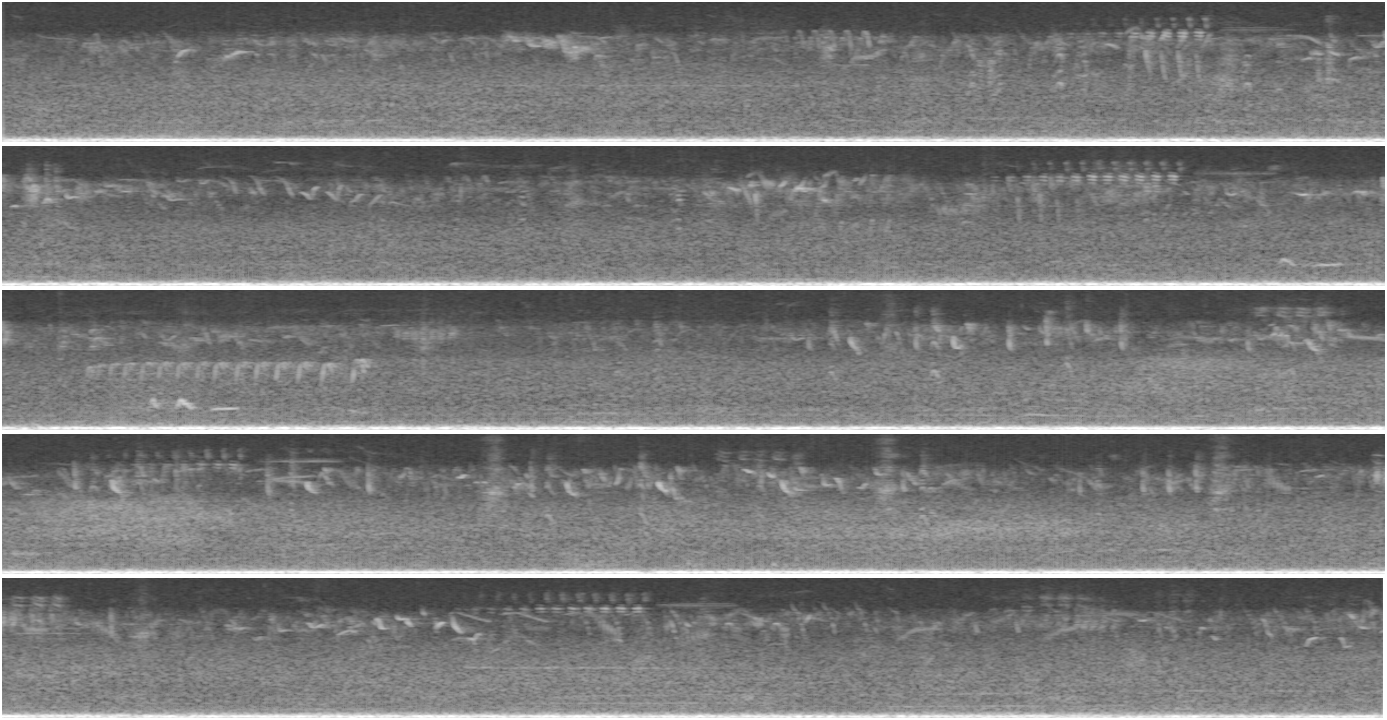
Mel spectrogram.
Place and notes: Morasko, Deszczowa Rd. - pre summer ambience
